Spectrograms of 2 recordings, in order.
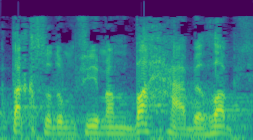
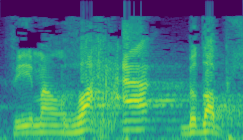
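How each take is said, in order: First: Omar slowly saying "ضحى بظبي" with careful ض and ظ; correcting the sounds. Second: Slow "ضحى بظبي" with the ض softened to ذ and ظ to د; the Bedouin repeating his wrong "ضحى بظبي" unchanged; mispronouncing. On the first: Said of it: "عمر قال له". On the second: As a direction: mangle "ضحى بظبي" slowly, insisting on it. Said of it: "قال". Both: Retold or imitated.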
